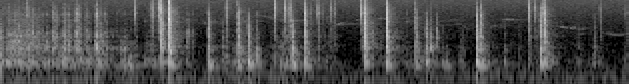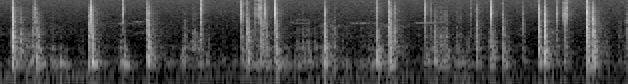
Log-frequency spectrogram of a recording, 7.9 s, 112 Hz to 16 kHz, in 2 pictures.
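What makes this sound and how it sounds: Long nails tap rapidly on the side of an empty, hollow white plastic milk jug lying on its side. The result is a quick, irregular run of sharp, hollow clicks, each with a bright attack, a tonal body around 760 Hz and almost no ring, over a faint background hiss.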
